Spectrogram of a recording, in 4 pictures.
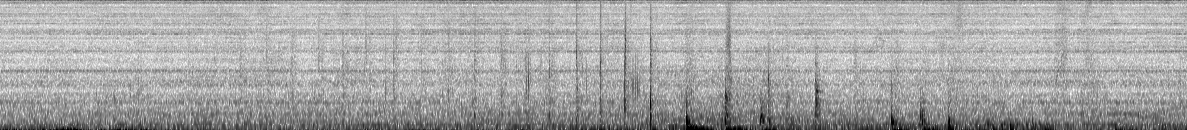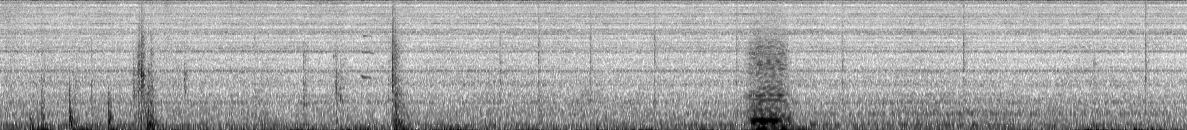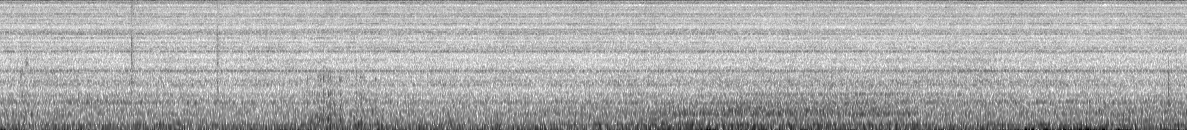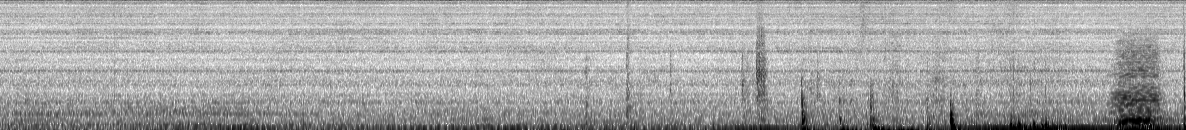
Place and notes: E Prentiss St, Iowa City, IA, USA - Midnight Walkers of the Quiet East Side
This recording was set on a front porch of a house in Iowa City on the queiter part of town at midnight. It captures some late-night people out and about in the city of Iowa City.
